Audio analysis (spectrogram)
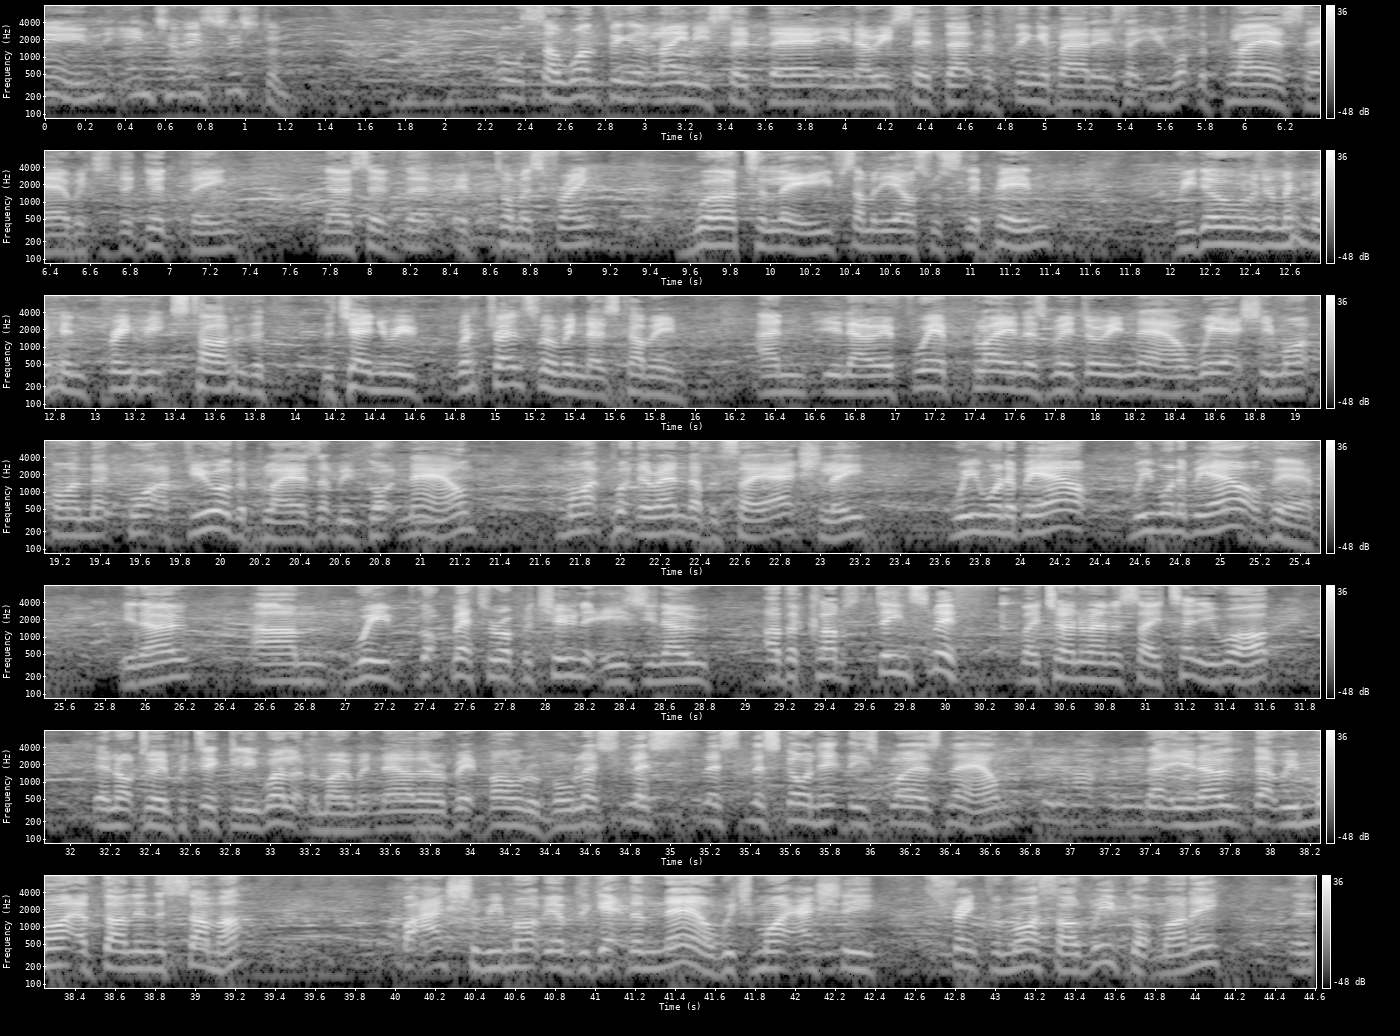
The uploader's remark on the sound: The Beesotted pre-Bolton Christmas Podcast. Met up for pre-Christmas drinks at the George IV pub in Chiswick.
